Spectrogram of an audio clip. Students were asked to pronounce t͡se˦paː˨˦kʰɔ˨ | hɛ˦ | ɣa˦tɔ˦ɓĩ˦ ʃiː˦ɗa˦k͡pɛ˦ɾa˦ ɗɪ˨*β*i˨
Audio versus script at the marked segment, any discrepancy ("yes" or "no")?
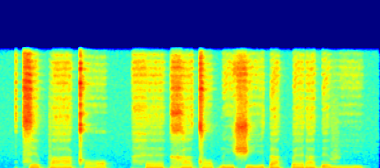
no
